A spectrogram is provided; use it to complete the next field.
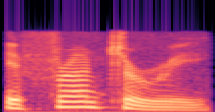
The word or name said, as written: effrontery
